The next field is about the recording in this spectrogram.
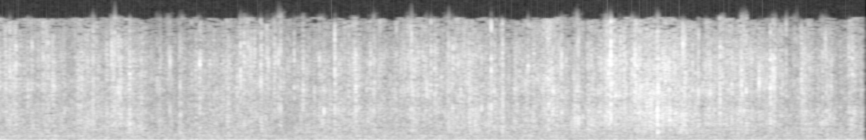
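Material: Paper.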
